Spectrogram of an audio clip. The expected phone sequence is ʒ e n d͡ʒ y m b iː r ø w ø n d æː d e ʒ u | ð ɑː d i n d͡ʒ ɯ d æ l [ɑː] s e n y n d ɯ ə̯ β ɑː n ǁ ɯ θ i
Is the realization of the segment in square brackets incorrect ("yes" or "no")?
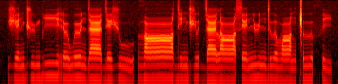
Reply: no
